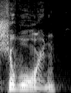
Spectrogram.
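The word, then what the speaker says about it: Shawaryn: But he says it's Shawarn, like I'm trying to shorn you about the impending Texas Rangers series.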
